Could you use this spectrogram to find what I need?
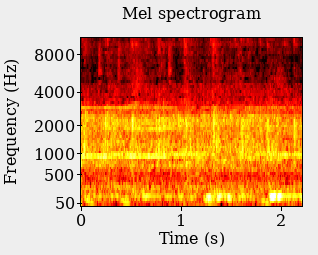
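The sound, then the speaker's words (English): Applause from a crowd, a steady wash of clapping with no distinct individual claps, fairly loud and continuous throughout. “I think we should all applaud when we talk about jobs”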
